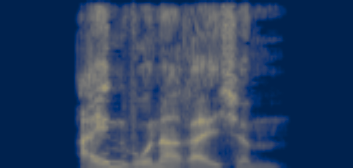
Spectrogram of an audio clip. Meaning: strong dative masculine/neuter singular of einwohnerreich
- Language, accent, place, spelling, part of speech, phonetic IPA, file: German, Germany, Berlin, einwohnerreichem, adjective, [ˈaɪ̯nvoːnɐˌʁaɪ̯çm̩], De-einwohnerreichem.ogg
